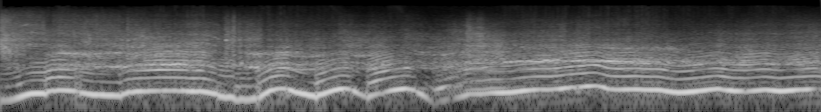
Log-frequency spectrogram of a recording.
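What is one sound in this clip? Tyres screech on pavement as a car drifts.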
